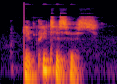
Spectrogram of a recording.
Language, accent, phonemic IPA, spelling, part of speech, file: English, Southern England, /ɪˈpɪtəsɪs/, epitasis, noun, LL-Q1860 (eng)-epitasis.wav
- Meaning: 1. The second part of a play, in which the action begins 2. The addition of a concluding sentence that merely emphasizes what has already been stated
